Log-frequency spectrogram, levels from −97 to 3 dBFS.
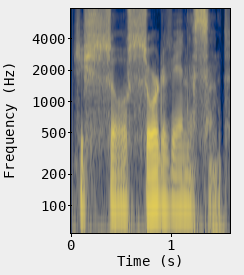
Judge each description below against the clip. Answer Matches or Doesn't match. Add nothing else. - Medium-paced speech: Matches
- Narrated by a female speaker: Doesn't match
